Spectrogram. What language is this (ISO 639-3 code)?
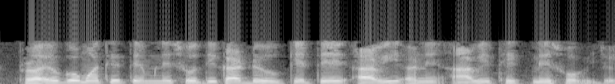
guj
